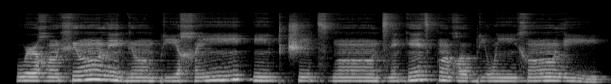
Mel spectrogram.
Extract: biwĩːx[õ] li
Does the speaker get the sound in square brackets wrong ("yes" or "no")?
yes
